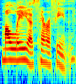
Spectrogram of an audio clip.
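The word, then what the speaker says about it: Mleigh Seraphynne: yes spelled exactly like that Claire insists it's pronounced Mala seraphine but she's adamant about keeping the creative spelling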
